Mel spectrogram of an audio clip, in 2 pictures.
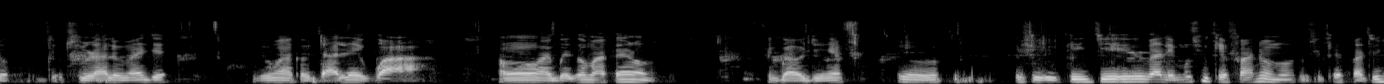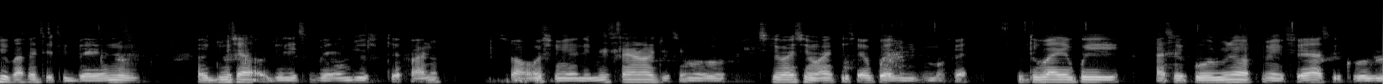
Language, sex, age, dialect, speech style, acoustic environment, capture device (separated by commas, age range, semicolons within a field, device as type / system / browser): Yoruba, male, 18-24, Nigeria - Ibadan, happy, silence, mobile / Linux / Chrome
